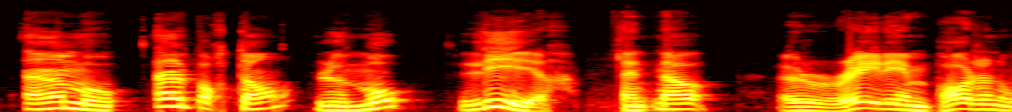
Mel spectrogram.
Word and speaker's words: lire: The only difficult thing here is the French R.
